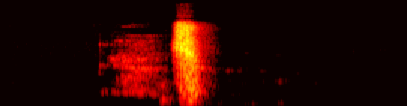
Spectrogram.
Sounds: Sneeze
